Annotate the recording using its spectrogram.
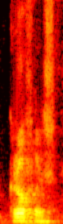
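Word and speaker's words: Grofers: work at growfors and it's pronounced growfus so i like building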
